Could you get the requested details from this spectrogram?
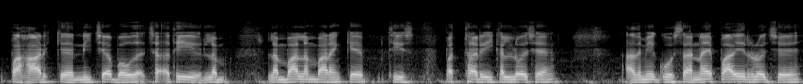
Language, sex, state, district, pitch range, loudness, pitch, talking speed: Angika, male, Bihar, Bhagalpur, 110-120 Hz, -17 LUFS, 115 Hz, 165 wpm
